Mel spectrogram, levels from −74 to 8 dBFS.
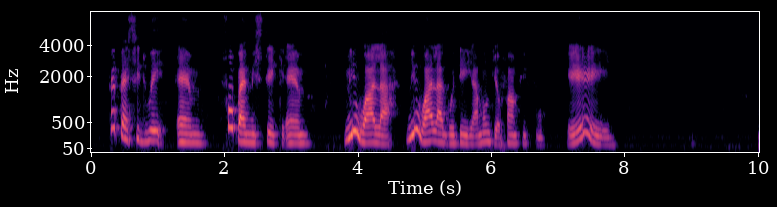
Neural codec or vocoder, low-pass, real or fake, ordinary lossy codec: codec, 16 kHz, 16 kbps, FunCodec, trained on LibriTTS, 50 frames a second; none; fake; none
